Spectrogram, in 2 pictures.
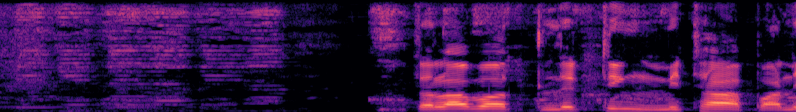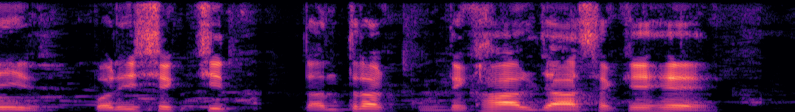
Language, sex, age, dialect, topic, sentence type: Magahi, male, 36-40, Northeastern/Surjapuri, agriculture, statement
